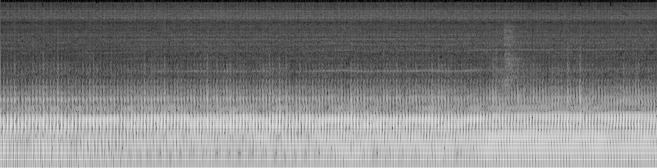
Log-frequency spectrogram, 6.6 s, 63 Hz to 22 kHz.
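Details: HMC 125cc single-cylinder motorcycle warming up before the first test ride after a valve fix, exhaust still needing sealing gum: even, steady idle with smooth regular beat, no ticking or knocking; runs healthy.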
